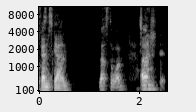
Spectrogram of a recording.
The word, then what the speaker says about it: Allsvenskan: mispronounced that. Allsvenskan.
